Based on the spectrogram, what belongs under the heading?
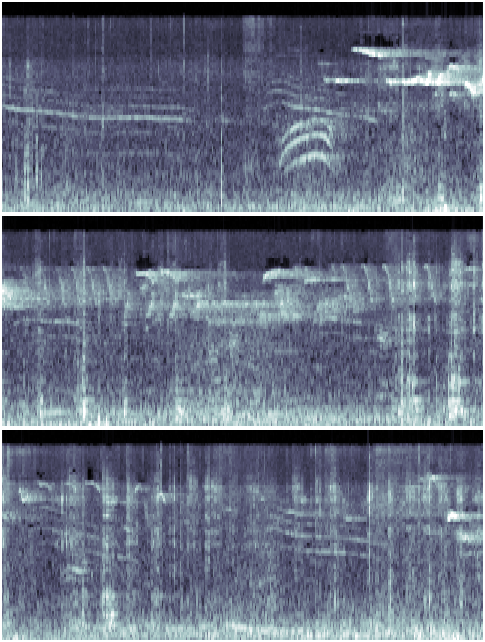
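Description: Faint birds chirping, a few short arching calls and higher chirps, with some soft clicks.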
